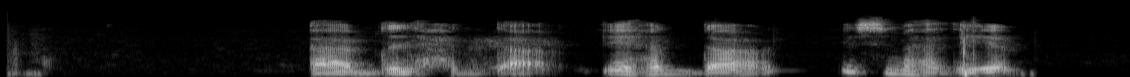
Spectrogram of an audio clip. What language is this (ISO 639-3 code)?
kab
